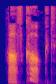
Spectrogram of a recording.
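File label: "half cocked", British English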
